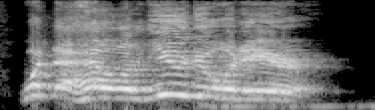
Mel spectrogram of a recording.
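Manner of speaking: high, loud and slow angry yell; furious shout. Retold or imitated. Dad in his underwear yelling at Shane, furious shout. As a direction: roar it at the stranger in your house. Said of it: "he's going".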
